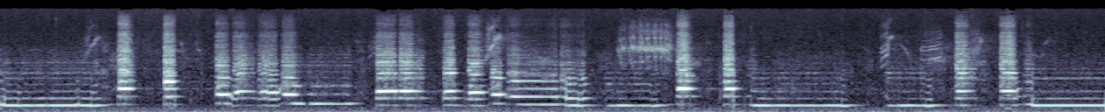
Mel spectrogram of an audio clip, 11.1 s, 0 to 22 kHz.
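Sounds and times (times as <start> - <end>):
wooden flute played solo: 0.0 - 11.0.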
